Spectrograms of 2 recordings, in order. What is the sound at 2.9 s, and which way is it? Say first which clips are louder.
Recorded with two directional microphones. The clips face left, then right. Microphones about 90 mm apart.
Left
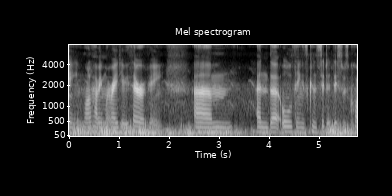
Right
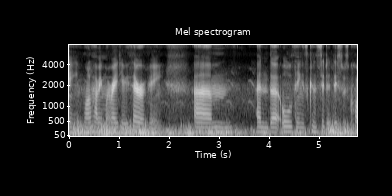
Speech: left 2 dB; 55° left (ahead or behind).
